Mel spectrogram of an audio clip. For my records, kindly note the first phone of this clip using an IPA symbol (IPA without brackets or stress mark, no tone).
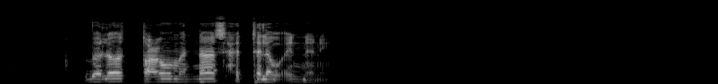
b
